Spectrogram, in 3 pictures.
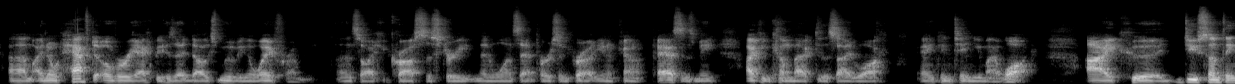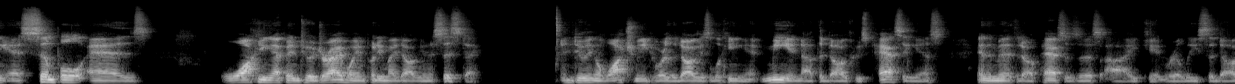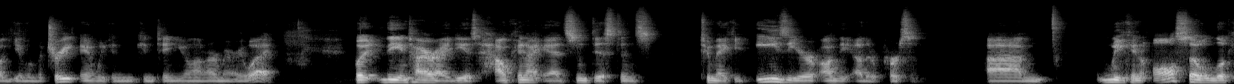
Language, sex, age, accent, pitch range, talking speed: English, male, 30-49, American, 80-95 Hz, 210 wpm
